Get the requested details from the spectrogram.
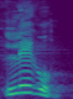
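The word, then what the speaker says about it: λέγω: la últimas dos líneas se pronuncia LEGO que quiere decir colocar delante hablar Llamar Añadir decir Usted sabe que hay un juego se han visto el juego Lego conoce a alguien el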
